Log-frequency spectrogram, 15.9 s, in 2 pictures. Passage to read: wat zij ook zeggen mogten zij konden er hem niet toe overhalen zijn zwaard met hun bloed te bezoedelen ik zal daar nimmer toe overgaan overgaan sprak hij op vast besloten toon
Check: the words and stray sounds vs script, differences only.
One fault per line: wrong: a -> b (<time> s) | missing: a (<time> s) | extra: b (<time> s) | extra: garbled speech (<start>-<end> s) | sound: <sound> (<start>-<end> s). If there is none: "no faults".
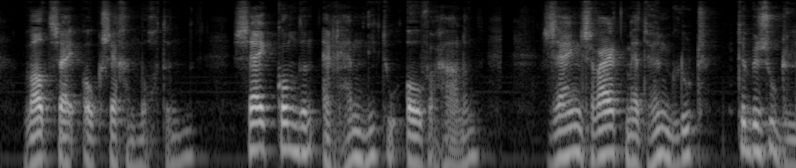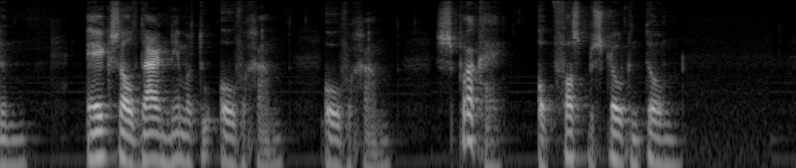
no faults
